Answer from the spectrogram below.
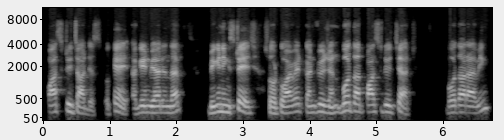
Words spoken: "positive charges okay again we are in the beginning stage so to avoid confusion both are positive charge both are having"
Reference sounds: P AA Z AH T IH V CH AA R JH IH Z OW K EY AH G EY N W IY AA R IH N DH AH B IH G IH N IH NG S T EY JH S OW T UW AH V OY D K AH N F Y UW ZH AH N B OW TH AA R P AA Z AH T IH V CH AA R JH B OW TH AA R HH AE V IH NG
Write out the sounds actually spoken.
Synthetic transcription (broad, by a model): P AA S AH T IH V CH AA R JH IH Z OW K EY AH G EY N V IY AA R IH N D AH B IH G IH N IH NG S T EY JH S OW T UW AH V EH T K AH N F Y UW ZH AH N B OW T AA R P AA S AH T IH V CH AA R CH B OW T AA R HH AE V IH NG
